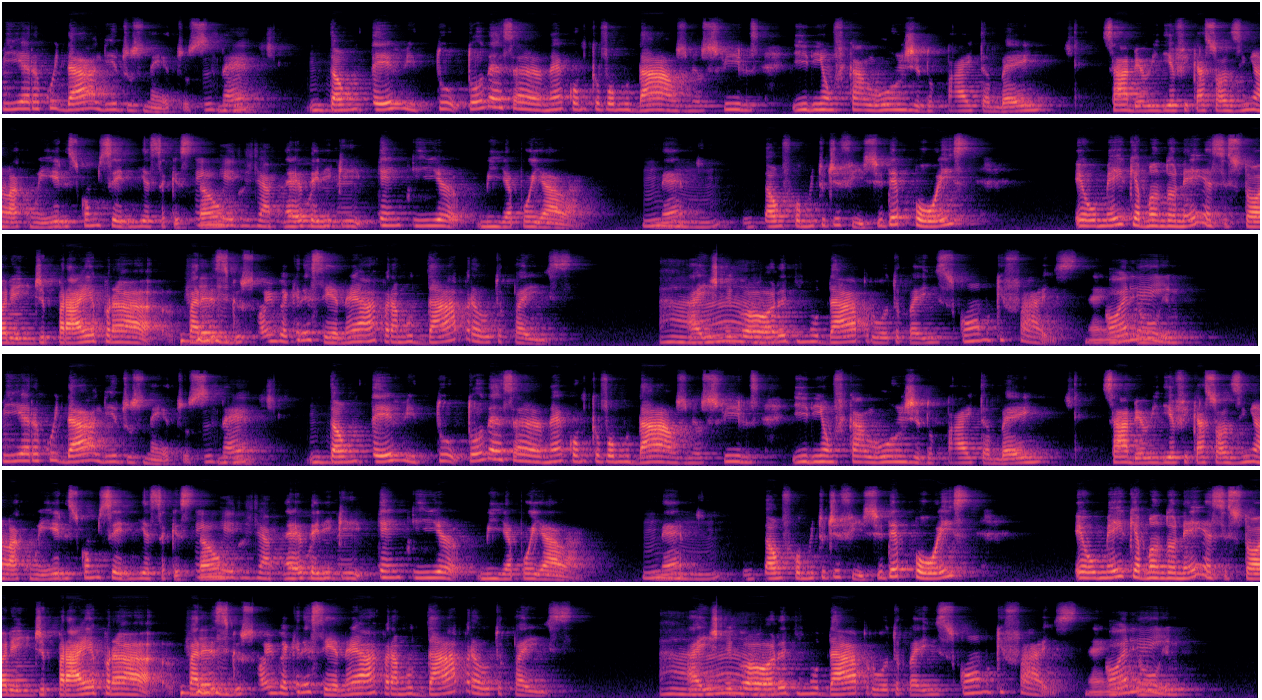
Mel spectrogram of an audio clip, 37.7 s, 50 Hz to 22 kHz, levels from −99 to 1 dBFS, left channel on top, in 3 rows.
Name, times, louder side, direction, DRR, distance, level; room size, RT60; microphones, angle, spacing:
voice 1, 0.0-2.4 3.1-10.4 11.0-14.8 15.4-18.4 19.1-19.4 20.0-22.5 23.3-30.7 32.0-36.9, right 1 dB, 10° right, 8 dB, 1.6 m, -30 dB
voice 2, 2.0-2.5 3.1-3.4 14.5-16.2 19.0-19.8 26.9-27.5 31.7-32.9 36.2-36.9, equal, 5° left, 6 dB, 1.5 m, -36 dB
19.0 x 16.0 x 9.3 m, 0.69 s
head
